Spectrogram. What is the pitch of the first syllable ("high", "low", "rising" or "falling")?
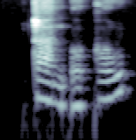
low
